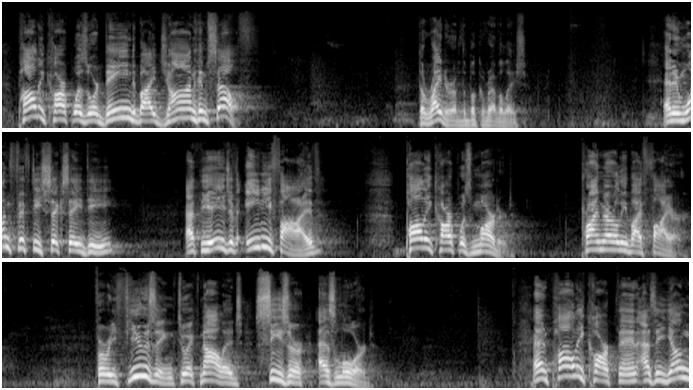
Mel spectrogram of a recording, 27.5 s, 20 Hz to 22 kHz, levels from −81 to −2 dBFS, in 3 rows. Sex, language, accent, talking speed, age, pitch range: male, English, American, 90 wpm, 50-69, 180-250 Hz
